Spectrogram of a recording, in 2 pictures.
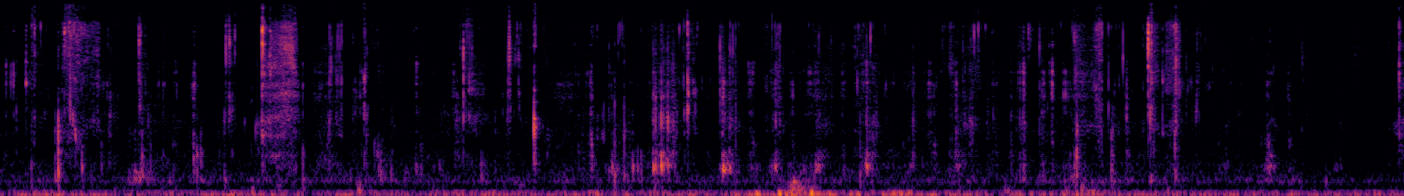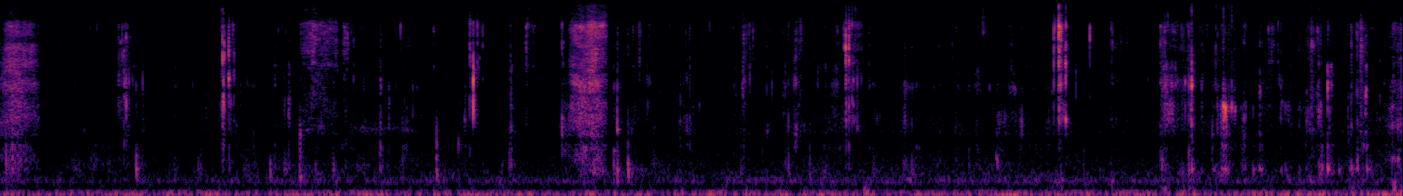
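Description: A man chewing a mouthful of rice and chicken curry close to the microphone, with irregular short wet smacks and clicks of the mouth.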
